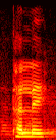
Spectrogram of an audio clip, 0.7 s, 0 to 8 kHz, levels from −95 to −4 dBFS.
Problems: background conversations at intervals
